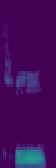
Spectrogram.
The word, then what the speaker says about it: Quay: our Quay token here I guess this pronounced key anyway um anyway GIF GIF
